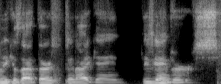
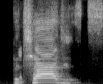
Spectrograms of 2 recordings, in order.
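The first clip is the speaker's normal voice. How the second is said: higher-pitched fake Boston accent attempt; 7 semitones higher than usual. Giving a football pick, trying a Boston accent. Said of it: "I'm gonna try my Boston accent here".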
